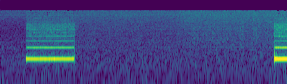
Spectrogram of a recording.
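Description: A telephone line tone heard while a call is redialed: two steady, one-second tone bursts separated by a long stretch of soft line hiss.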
